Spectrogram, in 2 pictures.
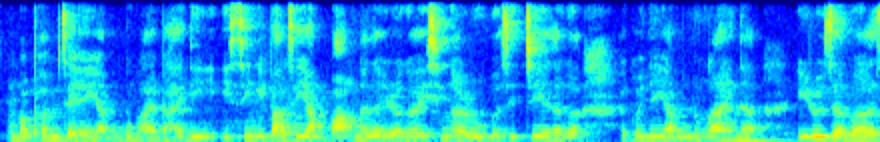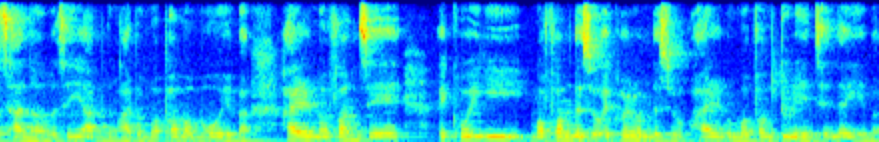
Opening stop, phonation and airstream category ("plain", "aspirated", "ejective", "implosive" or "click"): aspirated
